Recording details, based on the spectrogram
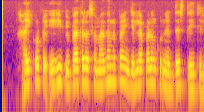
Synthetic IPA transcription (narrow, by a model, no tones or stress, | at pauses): ha̰jkoɾʈɔ̰ʔeɦibibad̪ʱɔɾɔsɔmad̪ʱanɔpaj̃d͡ʒilːapaɭɔŋkuniɾd̪esd̪ejt̪ʰile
